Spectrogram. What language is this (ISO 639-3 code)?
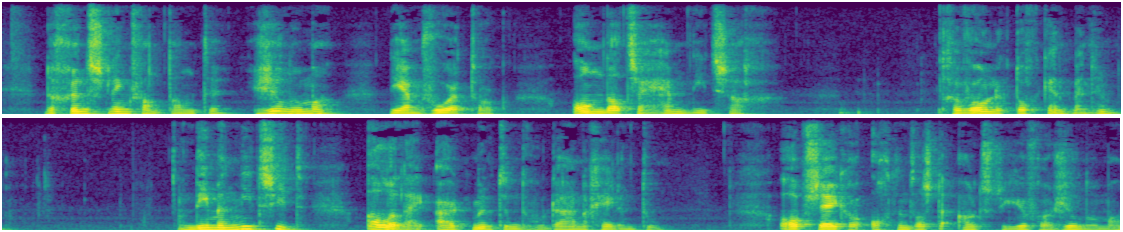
nld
